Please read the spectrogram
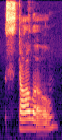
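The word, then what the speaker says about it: Stó:lō: letter before it so stalo without the colon would be stal but with the colon it elongates the o sound before it so stal thank you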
